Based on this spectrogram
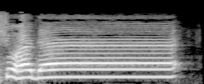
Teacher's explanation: شهداء مد متصل، لاتصال الهمزة بحرف المد في نفس الكلمة يمد من 4 إلى 5 حركات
